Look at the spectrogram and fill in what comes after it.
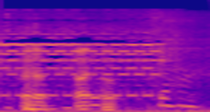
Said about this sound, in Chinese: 电话。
